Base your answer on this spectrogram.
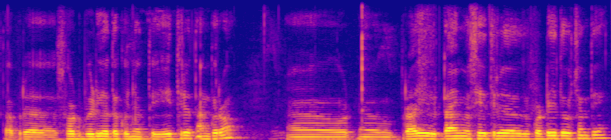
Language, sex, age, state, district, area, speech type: Odia, male, 30-45, Odisha, Mayurbhanj, rural, spontaneous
